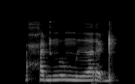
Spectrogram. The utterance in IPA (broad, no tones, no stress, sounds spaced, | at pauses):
ħ ə ɖ n̪ u m ɨ ɐ̯ ɾ ə ɖ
